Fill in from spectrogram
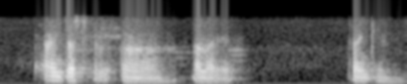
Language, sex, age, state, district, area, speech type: Telugu, male, 60+, Andhra Pradesh, Sri Balaji, urban, conversation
